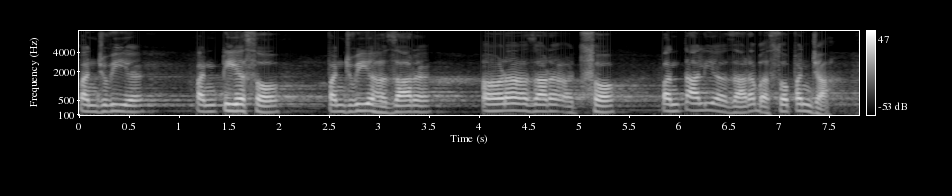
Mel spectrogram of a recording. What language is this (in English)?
Sindhi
